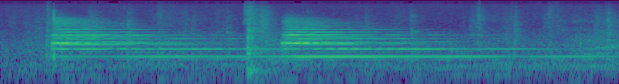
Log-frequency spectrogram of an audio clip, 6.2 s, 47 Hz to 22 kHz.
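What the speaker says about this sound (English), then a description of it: "that's the half hour, 2 bells." A church bell strikes twice for the half hour, two clear ringing strokes about two seconds apart, each leaving a long, slowly fading hum in a quiet room.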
